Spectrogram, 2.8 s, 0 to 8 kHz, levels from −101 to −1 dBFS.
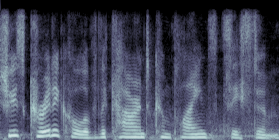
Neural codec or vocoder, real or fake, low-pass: codec, 24 kHz, 3 kbps, HILCodec; fake; 7.2 kHz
